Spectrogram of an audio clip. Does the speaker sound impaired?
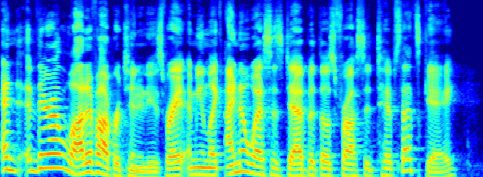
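No.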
